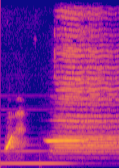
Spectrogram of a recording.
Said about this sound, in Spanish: ¿Qué es ese silbido?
